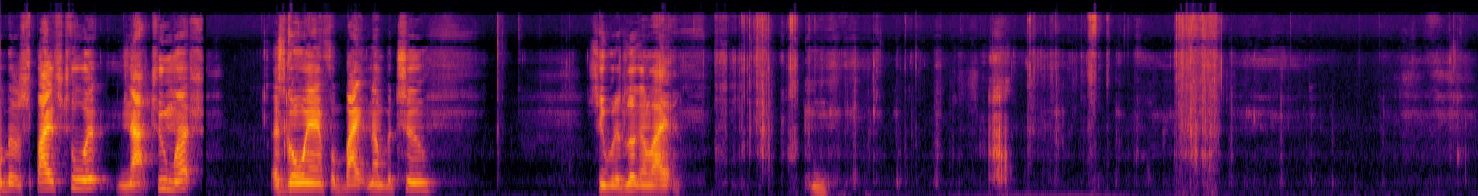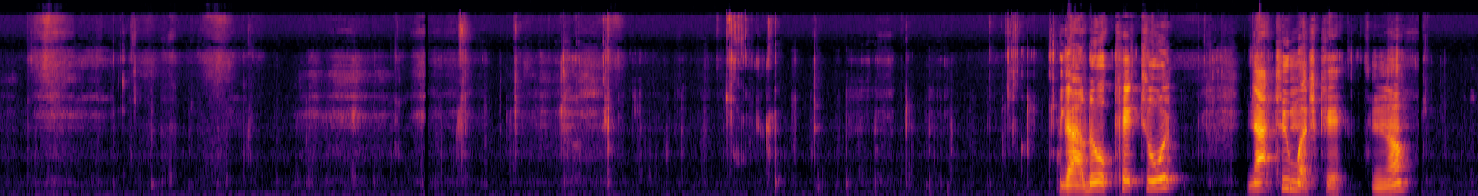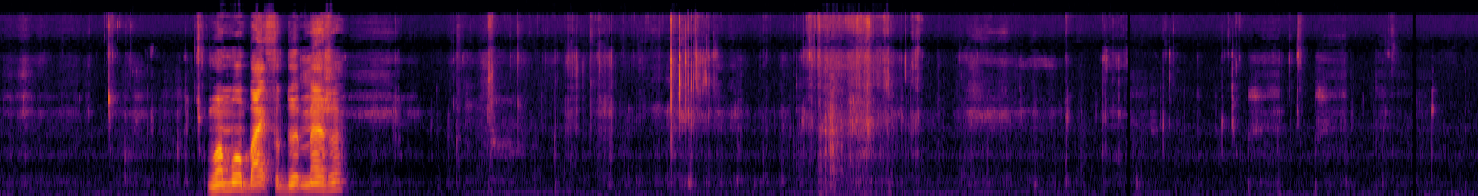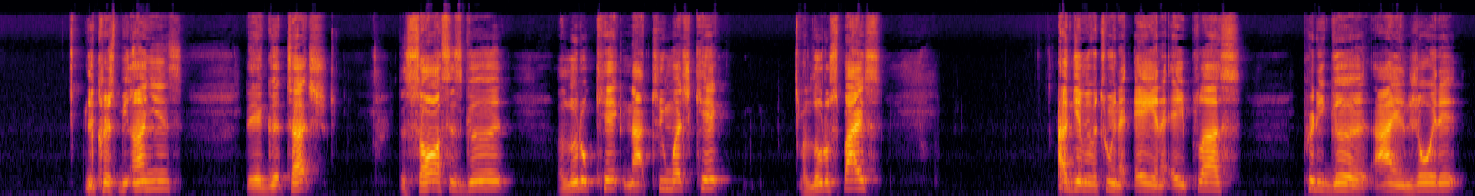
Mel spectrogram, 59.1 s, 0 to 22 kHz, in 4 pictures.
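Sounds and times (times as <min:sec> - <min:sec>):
person chewing crunchy food: 0:06.7 - 0:25.4, 0:27.9 - 0:31.6, 0:33.0 - 0:44.2
wet crunches and crackles: 0:34.2 - 0:39.0.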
